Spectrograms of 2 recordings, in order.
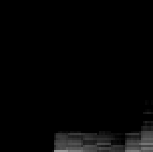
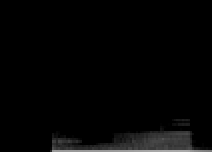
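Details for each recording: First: Commodore SID sound chip tested with RetroRewind diagnostic cartridge: clean stepped tones play a short tune with no crackle, buzz or dropouts; chip working properly. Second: Commodore SID chip tested with a RetroRewind diagnostic cartridge: plain test tones fade and restart in short thin bursts, missing their full sweep; chip only partly working, worse than the other.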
